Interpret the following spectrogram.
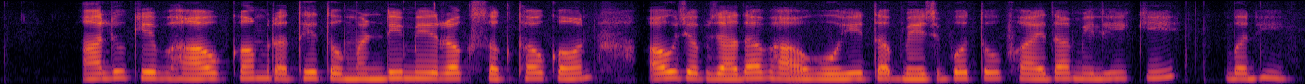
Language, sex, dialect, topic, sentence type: Chhattisgarhi, female, Northern/Bhandar, agriculture, question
